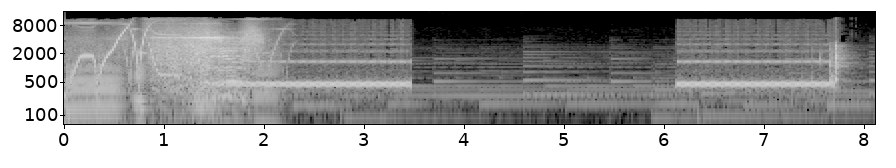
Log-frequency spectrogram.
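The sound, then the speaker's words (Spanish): A telephone line tone while calling an office: a noisy, sweeping opening, then two long, steady electronic tones separated by a quieter gap, the second cutting off abruptly. “el retraso de Bayonetta 3 y se le ocurrió llamar a las oficinas de Platinum”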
